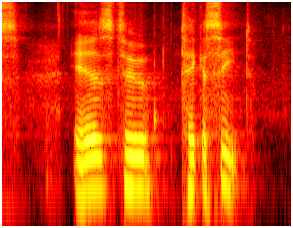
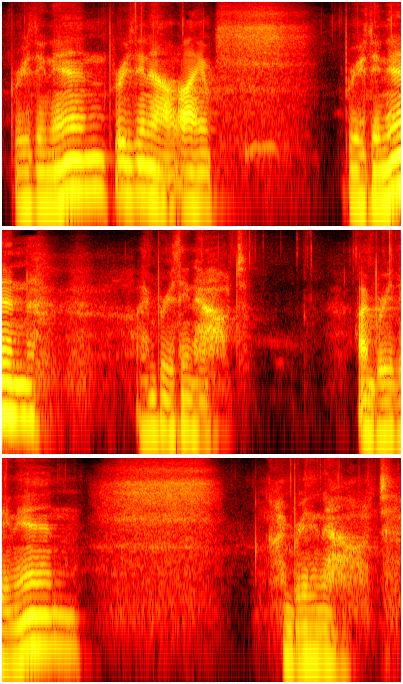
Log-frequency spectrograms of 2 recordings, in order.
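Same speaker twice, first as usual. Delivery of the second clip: guided meditation; 2 semitones lower, 5 dB quieter than usual. Acted. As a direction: guide them gently through each breath. Leads breathing meditation.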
